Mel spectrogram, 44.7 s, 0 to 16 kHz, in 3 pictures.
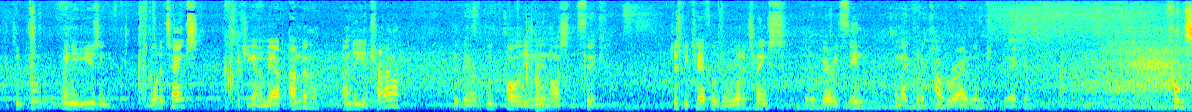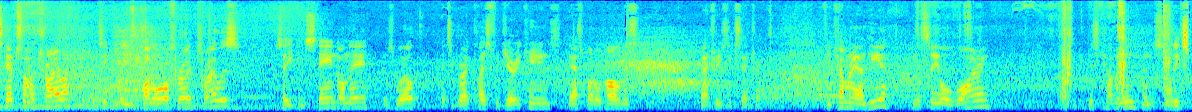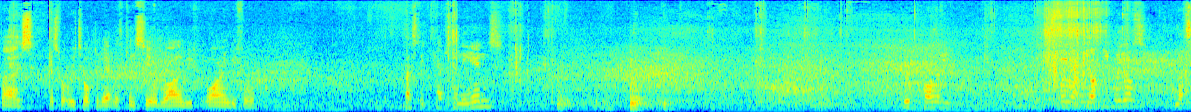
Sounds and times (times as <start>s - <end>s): Speech: 0.2s - 5.0s, 5.7s - 7.6s, 8.4s - 12.9s, 14.6s - 22.9s, 23.7s - 24.5s, 25.2s - 27.3s, 28.5s - 33.0s, 34.8s - 36.2s, 41.1s - 41.8s, 43.0s - 44.6s.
